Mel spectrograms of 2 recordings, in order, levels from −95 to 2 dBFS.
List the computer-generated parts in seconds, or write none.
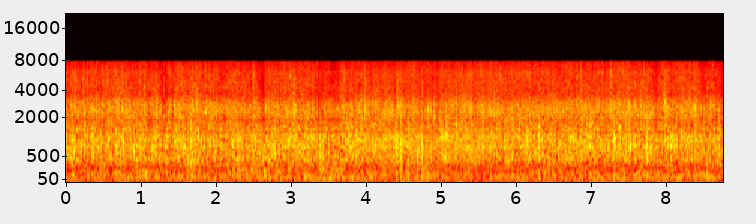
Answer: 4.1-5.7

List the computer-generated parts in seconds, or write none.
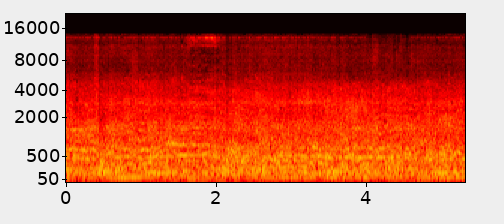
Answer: 0.0-4.0; 4.6-5.3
